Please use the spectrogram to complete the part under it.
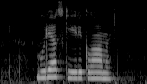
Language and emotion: Russian, sad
